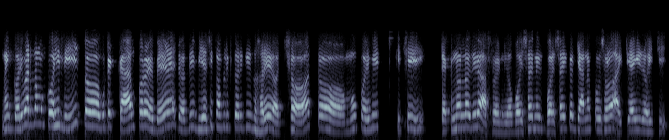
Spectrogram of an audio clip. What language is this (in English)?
Odia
